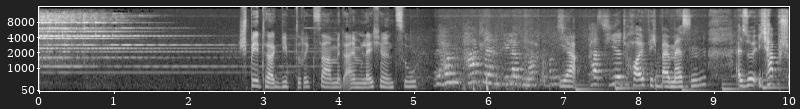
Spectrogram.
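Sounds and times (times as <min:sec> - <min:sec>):
altar bells rung at Mass as the priest raises the offerings: 0:00.0 - 0:04.6
speech: 0:02.8 - 0:10.0.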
